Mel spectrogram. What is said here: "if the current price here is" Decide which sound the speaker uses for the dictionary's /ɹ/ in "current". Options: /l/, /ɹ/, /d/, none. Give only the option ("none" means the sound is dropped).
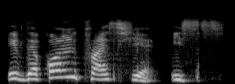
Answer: /l/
